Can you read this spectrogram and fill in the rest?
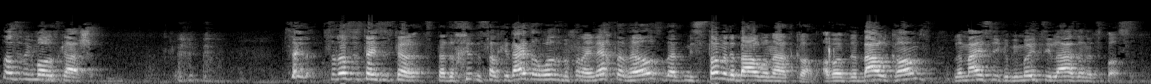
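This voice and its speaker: A man's voice: high voice, fairly quick. A man with a Yiddish accent giving a Talmud lecture, posing questions and answering them argumentatively, repeating phrases for emphasis. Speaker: religious teacher giving a Talmud lesson. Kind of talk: Talmud lecture mixing English with Yiddish and Hebrew. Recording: muffled, echoey room recording.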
